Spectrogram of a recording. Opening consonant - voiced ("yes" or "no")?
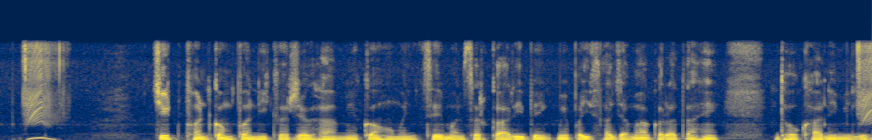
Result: no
